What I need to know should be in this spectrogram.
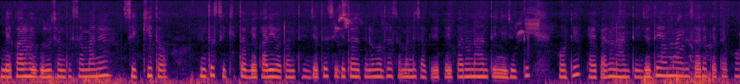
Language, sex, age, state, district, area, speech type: Odia, female, 45-60, Odisha, Subarnapur, urban, spontaneous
